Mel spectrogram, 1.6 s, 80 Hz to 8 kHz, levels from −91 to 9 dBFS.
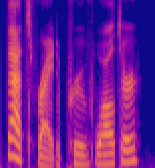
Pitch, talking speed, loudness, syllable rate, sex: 185 Hz, 155 wpm, -23 LUFS, 5.6 syllables/s, female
